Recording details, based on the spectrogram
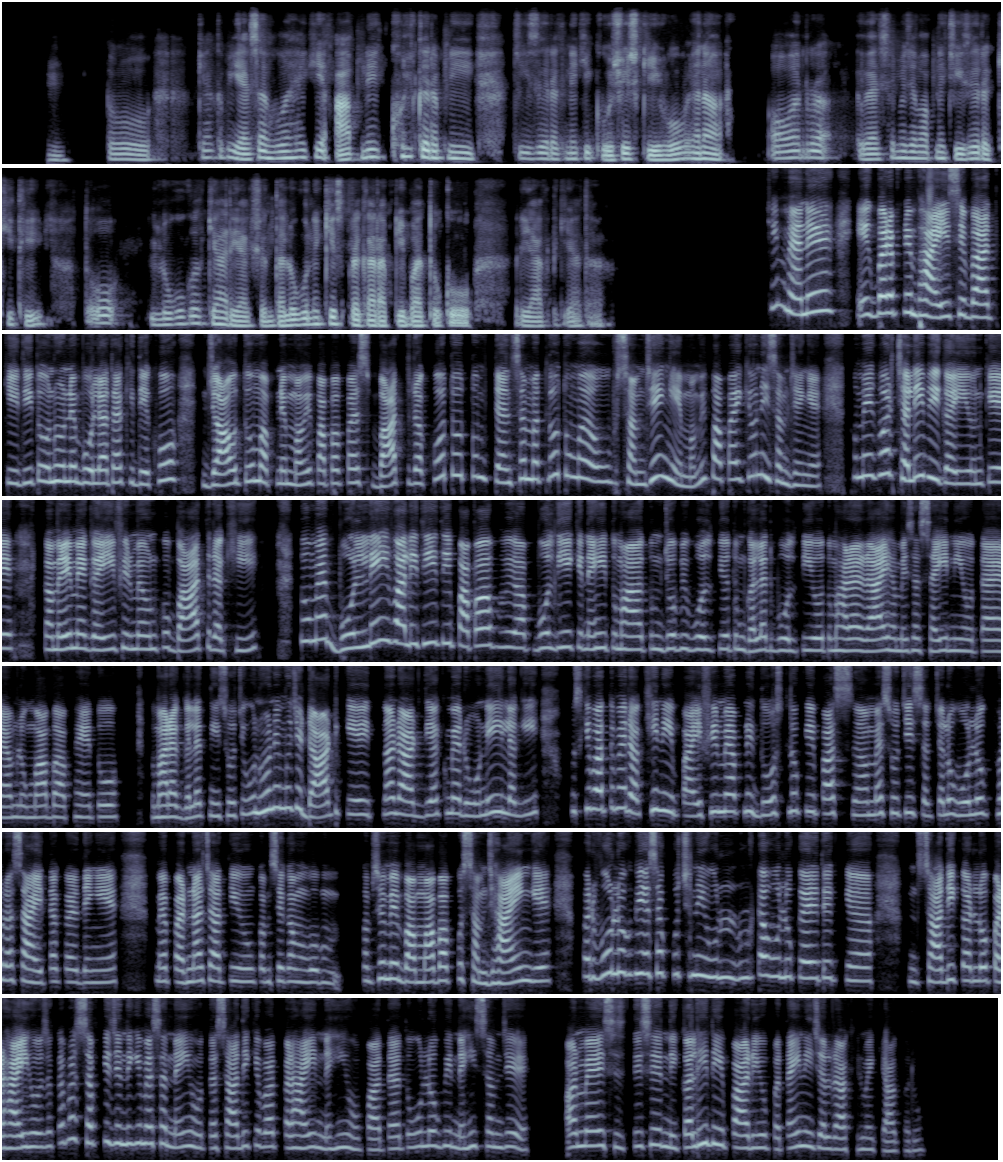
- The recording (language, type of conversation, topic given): Hindi, advice, क्या आपको दोस्तों या परिवार के बीच अपनी राय रखने में डर लगता है?
- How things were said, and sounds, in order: in English: "रिएक्शन"; in English: "रिएक्ट"; in English: "टेंशन"; tapping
